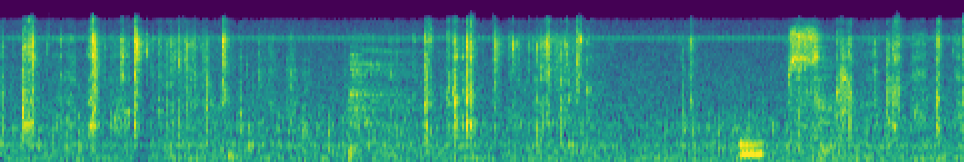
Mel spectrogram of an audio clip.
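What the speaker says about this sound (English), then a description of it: "Just cut around so it's close to the edge." Scissors snip around the edge of a handmade altered paper tag, giving a scatter of sharp close crisp cuts and paper rustles over a quiet room, with a brief spoken exclamation.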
